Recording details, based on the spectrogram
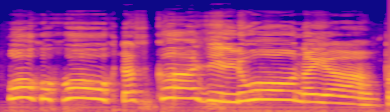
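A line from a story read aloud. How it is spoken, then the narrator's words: Ghostly moan. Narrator (Russian): простонало привидение, которого звали Ох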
